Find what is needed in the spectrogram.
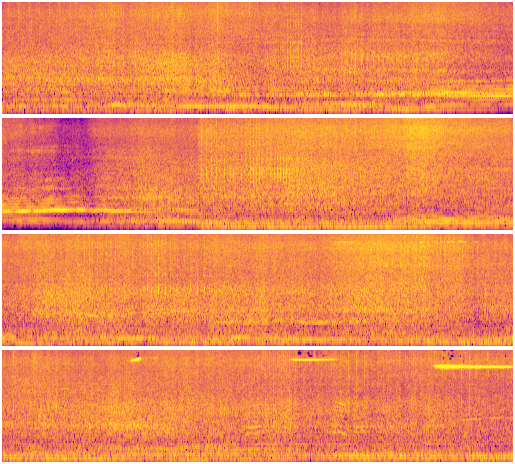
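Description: Ferrari and Lamborghini supercar engines revving as the cars drive slowly past one after another, the engine note rising and falling with throttle blips, with people talking in the background.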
